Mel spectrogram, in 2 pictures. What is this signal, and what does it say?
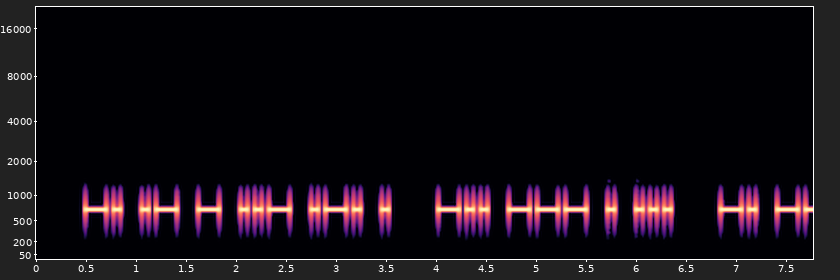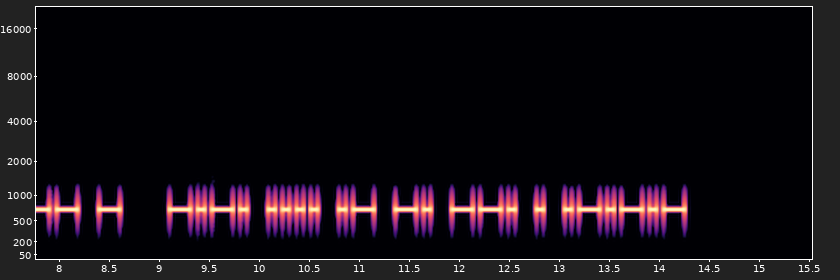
Morse code, heard as a keyed tone, about 17 wpm, 700 Hz. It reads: NATURE DOES NOT CHANGE.
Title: Sentences from Top 1000 Words - Review Part 3 - 17wpm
